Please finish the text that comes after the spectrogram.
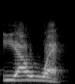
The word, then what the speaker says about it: Yahweh: A pronúncia mais aproximada seria Yahweh, ou Jeová, ou Javé.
